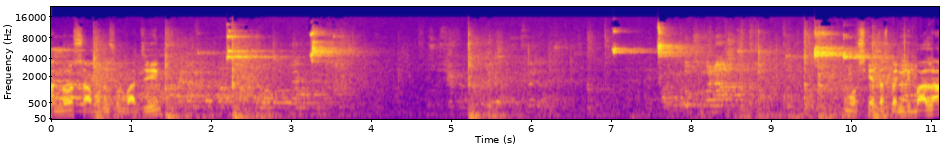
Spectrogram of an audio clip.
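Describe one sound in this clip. A man shouts loudly across an echoing hall.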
